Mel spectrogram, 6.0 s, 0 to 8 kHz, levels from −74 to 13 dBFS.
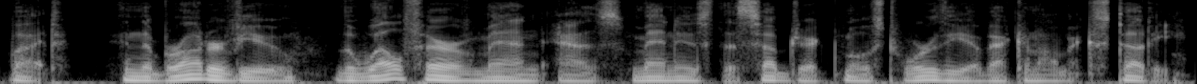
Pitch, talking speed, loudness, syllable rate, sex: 85 Hz, 190 wpm, -18 LUFS, 5.1 syllables/s, male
